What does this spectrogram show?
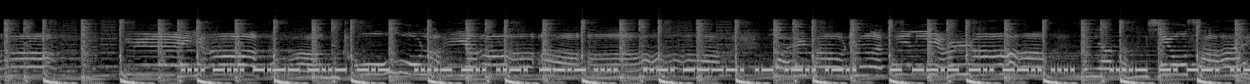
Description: Morse code, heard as a keyed tone, hand-sent with a paddle, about 37 wpm, 680 Hz. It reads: HBYXK 4DFQH F9ALL TQDZH …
